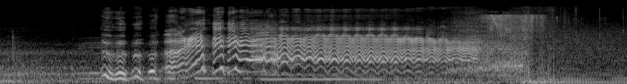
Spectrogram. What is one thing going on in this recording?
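A woman laughs loudly and shrieks.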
